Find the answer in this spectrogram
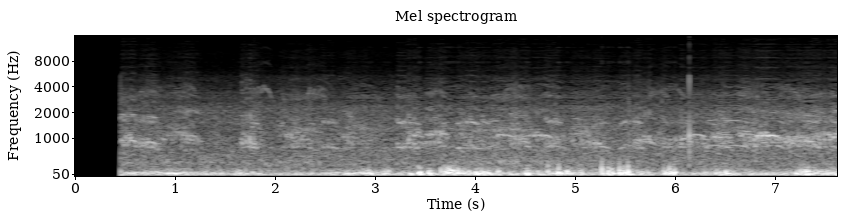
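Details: Cranes at Arnedo on 2 November 2017, taken as a true sign of changing weather: several overlapping rolling, trumpeting calls, some clearer and some farther off, over a steady low rumble throughout.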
